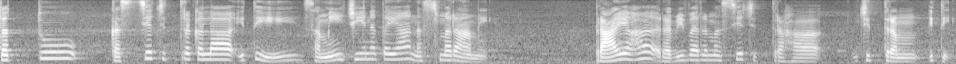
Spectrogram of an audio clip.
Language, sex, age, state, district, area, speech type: Sanskrit, female, 18-30, Karnataka, Udupi, urban, spontaneous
